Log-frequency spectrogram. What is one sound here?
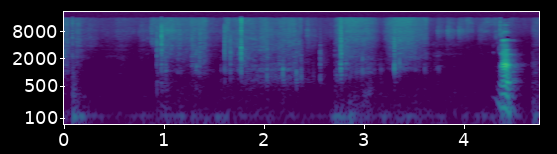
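Paper pages rustle as a page turns.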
